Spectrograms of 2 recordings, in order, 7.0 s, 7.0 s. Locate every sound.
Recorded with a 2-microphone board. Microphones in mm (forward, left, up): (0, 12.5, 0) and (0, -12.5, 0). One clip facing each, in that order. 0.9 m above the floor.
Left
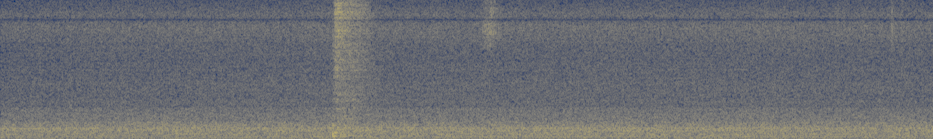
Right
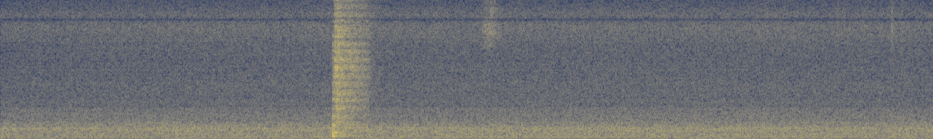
2.5 s a snare drum: 70° right (ahead or behind), 1.0 m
